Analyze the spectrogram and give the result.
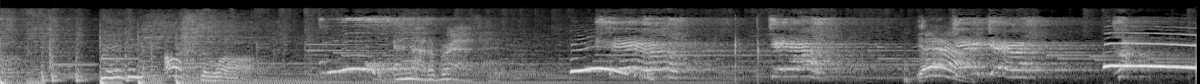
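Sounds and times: person shouting: 0:03.2 - 0:04.0, 0:05.7 - 0:08.4.

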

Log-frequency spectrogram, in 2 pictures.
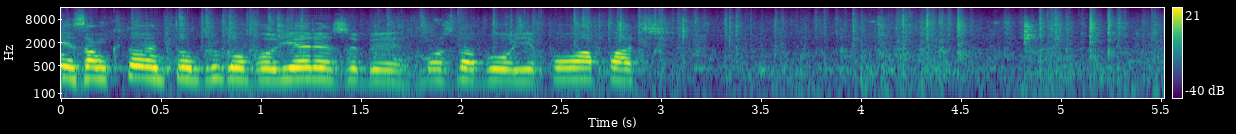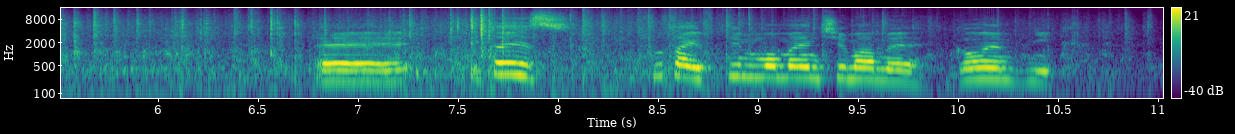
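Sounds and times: pigeons flapping wings: 0:00.0 - 0:11.0.

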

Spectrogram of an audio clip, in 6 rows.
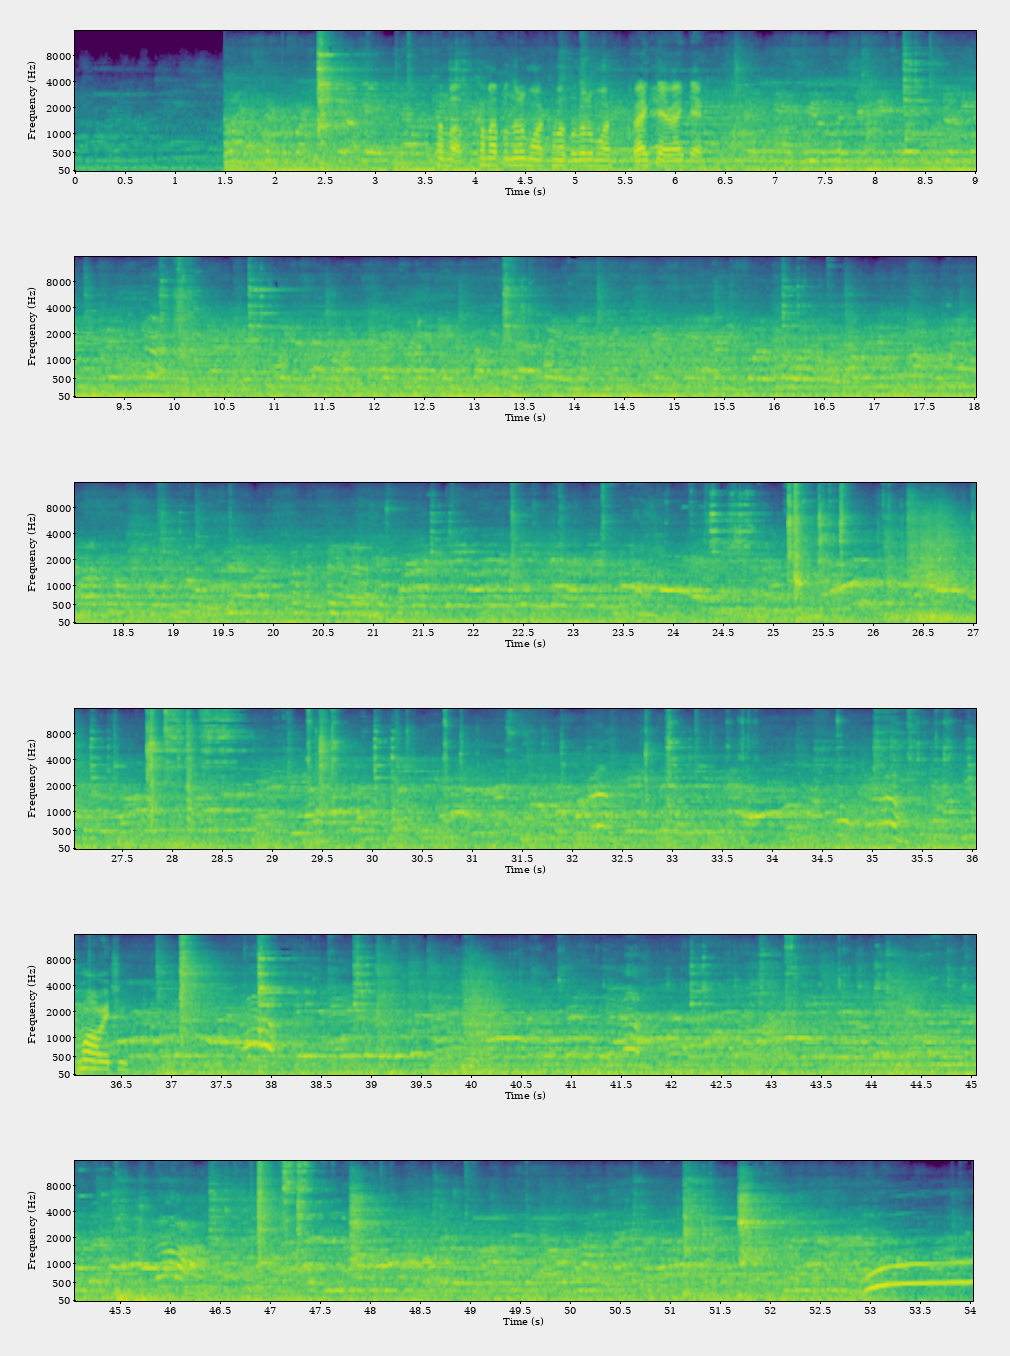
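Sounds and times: background music: 0:00.0 - 0:54.0.

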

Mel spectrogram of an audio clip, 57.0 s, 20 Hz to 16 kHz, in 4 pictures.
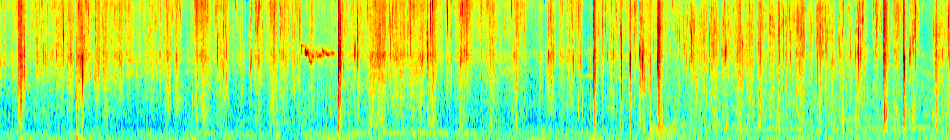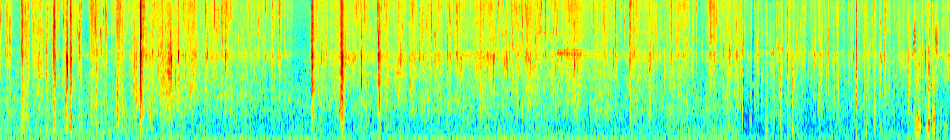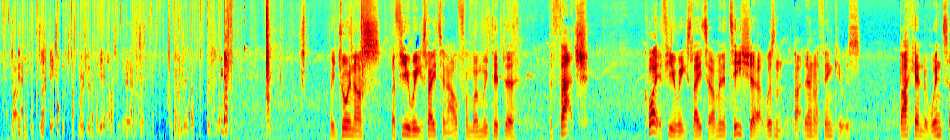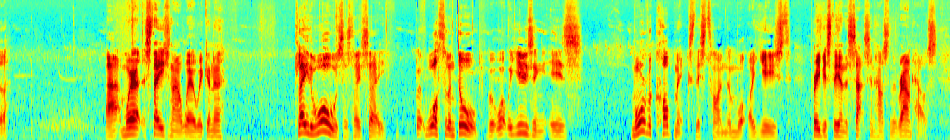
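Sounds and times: wet clay squelching: 0:00.0 - 0:33.2.

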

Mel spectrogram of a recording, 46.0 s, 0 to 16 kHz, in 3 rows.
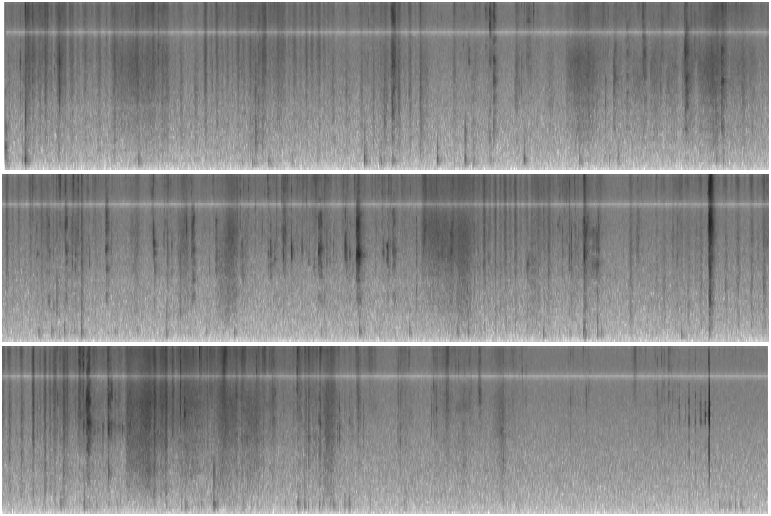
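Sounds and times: puppy paws scrambling on carpet: 0:00.2 - 0:41.2
light scuffles: 0:10.3 - 0:17.1, 0:23.2 - 0:27.4, 0:28.0 - 0:38.1
puppy high-pitched vocal sounds: 0:18.3 - 0:23.6.

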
